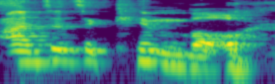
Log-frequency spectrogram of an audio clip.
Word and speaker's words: Antetokounmpo: Antetokounmpo. – Antetokounmpo.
